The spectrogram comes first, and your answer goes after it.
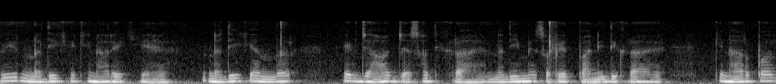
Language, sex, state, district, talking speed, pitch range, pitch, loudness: Hindi, male, Bihar, Kishanganj, 195 wpm, 115-135 Hz, 125 Hz, -14 LUFS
